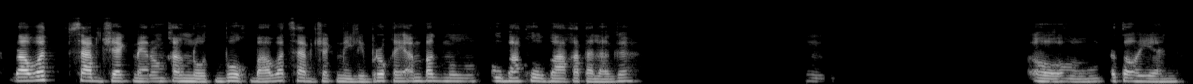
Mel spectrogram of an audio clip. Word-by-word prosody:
bawat 190 +5 +7 0.2
subject 155 -2 +4
meron 145 0 -2
kang 145 0 +2
notebook. 140 +4 0
Bawat 145 +3 0
subject, 145 -3 -2
may 140 -2 -3
libro. 130 +5 0
Kaya 150 0 -1
ang 160 - -3
bag 165 0 +1
mo, 150 -1 -6
kuba-kuba 145 -2 0
ka 145 0 -2
talaga. 130 +4 -3 1.7
Mm. 145 -2 -21 2.0
Oo, 135 -1 -3
totoo 155 -3 -1
'yan. 130 -1 -4
145 Hz, 100 wpm, -23 LUFS, 135-155 Hz, 2.0 s, bawat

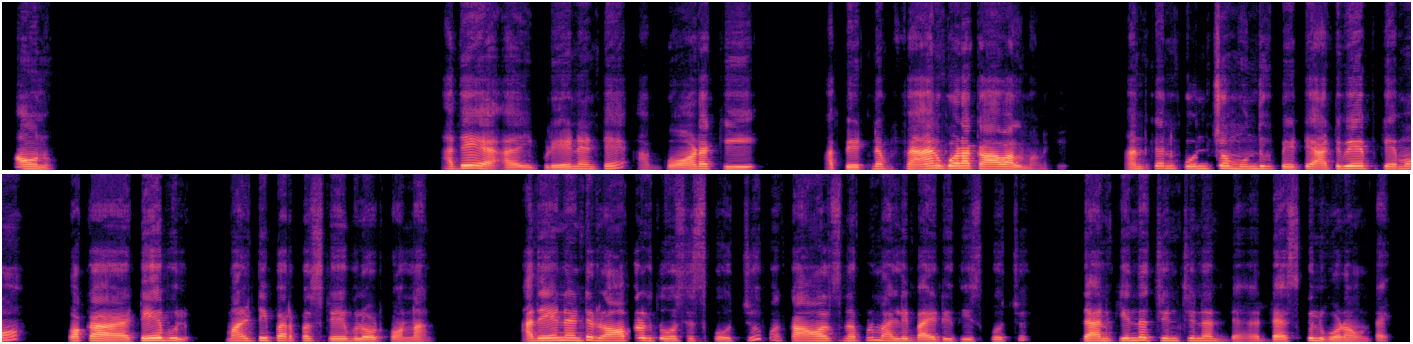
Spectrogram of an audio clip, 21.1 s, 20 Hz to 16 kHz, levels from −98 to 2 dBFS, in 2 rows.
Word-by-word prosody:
అవును. 195 0 +1 3.0
అదే 245 +5 +5 0.3
ఆహ్, 160 -1 -1
ఇప్పుడేంటంటే, 185 +7 -3 0.2
ఆ - - -14 0.2
గోడకి 190 +4 +1 0.7
ఆ - - -1
పెట్టినప్పుడు 185 +2 -3
ఫ్యాన్ 220 +6 +8
గూడా 235 0 +8
కావాలి 200 -6 +5
మనకి. 100 -1 -26 0.5
అందుకని 225 +5 -3
కొంచెం 210 +3 0
ముందుకు 200 +1 -3
పెట్టి 190 0 -3
అటువైపుకేమో 215 +1 +2 0.5
ఒకా 200 0 +4 0.3
టేబులు, 220 +1 +5 0.3
మల్టీ 200 +4 +1
పర్పస్ 200 -1 -3
టేబులొకటి 185 -2 -1
కొన్నాను. 150 +1 -5 0.7
అదేంటంటే, 230 +5 +1
లోపలికి 210 +3 +1
తోసేసుకోవచ్చు. 190 - -8
మ - - -12 0.2
కావాల్సినప్పుడు 200 +3 -1
మళ్ళీ 190 -1 -3
బయటికి 170 +1 -2
తీసుకోవచ్చు. 160 +1 -11 0.5
దాని 190 +1 +3
కింద 210 +4 +1 0.2
చిన్న, 195 -1 -3
చిన్న 205 -1 -3 0.2
డె - - -11 0.2
డెస్కు‌లు 160 +6 -1
గూడా 175 0 -1
ఉంటాయి. 140 - -13
195 Hz, 110 wpm, -23 LUFS, 180-210 Hz, 3.0 s, ఫ్యాన్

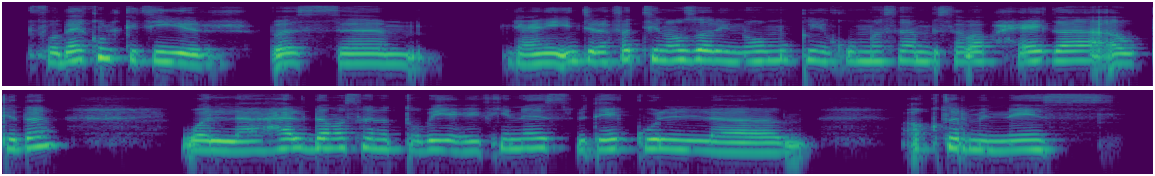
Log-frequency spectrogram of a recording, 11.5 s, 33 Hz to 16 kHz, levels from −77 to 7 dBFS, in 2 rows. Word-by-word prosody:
فباكل 220 +7 +2
كتير، 200 -8 0
بس 185 +2 -1
آمم، 180 -1 -1 0.3
يعني 180 -1 +3
أنتِ 210 +1 -1
لفتِ 230 +4 +1
نظري 225 0 +3
إن 200 -1 -4
هو 210 +1 -1
ممكن 220 +1 -4
يكون 210 +1 -4
مثلًا 210 0 -2
بسبب 205 +1 -2
حاجة 215 +1 +2
أو 180 -3 +1
كده 230 +8 0 0.6
والّا 190 -2 +4
هل 220 +3 +1
ده 225 +1 +3
مثلًا 225 -1 -2
الطبيعي 195 -2 -2
في 220 - -7
ناس 225 +2 -3
بتاكل 205 -2 0 1.0
أكتر 230 -2 -1
من 190 -2 -1
ناس؟ 205 +1 -4
205 Hz, 145 wpm, -22 LUFS, 190-220 Hz, 1.0 s, والّا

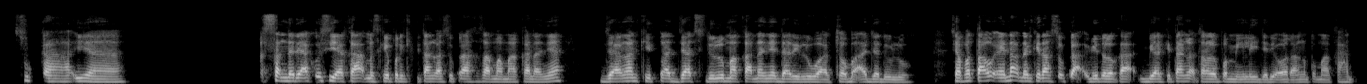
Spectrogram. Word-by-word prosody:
Suka, 140 -7 -2
iya. 125 -4 0 1.3
Pesan - - +1
dari 160 0 +4
aku 150 +4 +2
sih 180 - 0
ya 140 - +2
Kak, 145 - +4
meskipun 140 0 -1
kita 135 +1 -2
nggak 130 -1 0
suka 135 0 -2
sesama 130 -1 +1
makanannya, 125 +5 -1 0.4
jangan 140 +3 +2
kita 145 -2 -2
judge 140 0 +1
dulu 140 +1 +2
makananya 140 0 +1
dari 125 -1 +2
luar, 125 -2 +1
coba 110 - -1
aja 125 +1 -1
dulu. 110 -2 -4 0.4
Siapa 155 +1 +3
tahu 165 0 +3
enak 175 +4 +3
dan 155 -1 +2
kita 150 -1 +3
suka 145 - 0
gitu 135 +1 0
loh 130 - +2
Kak, 130 - +1
biar 130 0 +1
kita 135 +1 0
nggak - - -2
terlalu 125 -2 +1
pemilih 120 -1 -3
jadi 115 +1 -3
orang 115 0 -2
tuh 125 - -14
makan. 110 +2 -8
135 Hz, 185 wpm, -24 LUFS, 125-145 Hz, 1.3 s, dari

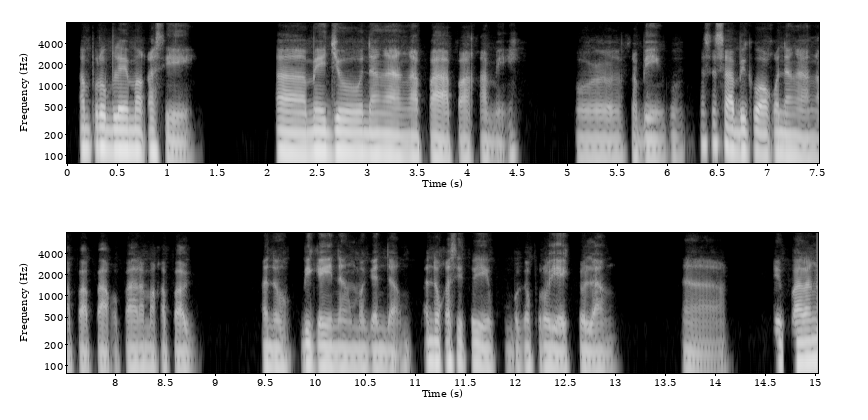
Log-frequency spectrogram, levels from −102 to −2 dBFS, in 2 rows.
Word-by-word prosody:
Ang 120 - +3
problema 120 -2 +6
kasi, 85 -9 -2 0.8
ah, 105 -2 +5
medyo 110 0 +6
nangangapa 95 -4 +3
pa 85 +1 -5
kami 85 +4 -9 0.6
or 90 -1 -4
sabihin 85 -1 -4
ko 90 0 -13 0.2
masasabi 140 -6 +1
ko 110 -3 +2
ako 110 - -8
nangangapa 90 -4 -1
pa 80 -1 -5
ko 80 - -17
para 90 0 -3
makapag 85 -2 -5 0.7
ano, 90 -1 -1
bigay 95 -2 +2
ng 90 -1 -1
magandang 85 0 -4
ano 110 0 +2
kasi 110 0 -2
ito, - - -12
eh, 90 -3 +1 0.2
kumbaga 85 +2 -8
proyekto 85 -2 -3
lang 80 -1 -5 0.7
na 75 -3 -8 0.5
yung 105 -2 -4
parang 110 +2 +5
90 Hz, 130 wpm, -24 LUFS, 85-105 Hz, 0.8 s, problema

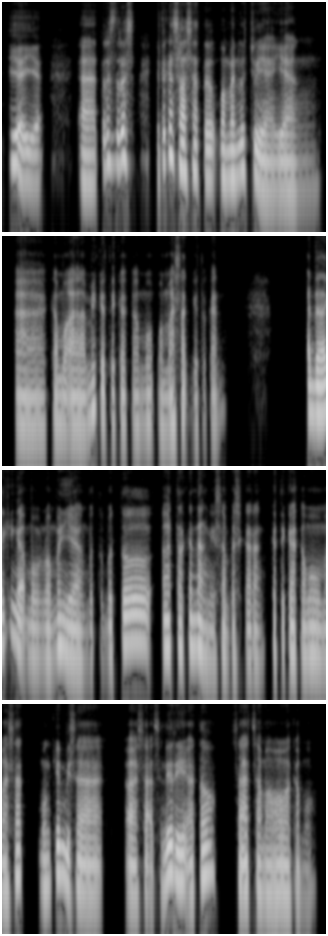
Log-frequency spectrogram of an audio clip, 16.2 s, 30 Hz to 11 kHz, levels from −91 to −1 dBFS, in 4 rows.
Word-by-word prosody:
Iya 180 - +6
iya, 110 -1 0 0.5
eee, 110 -1 +3
terus 180 +3 -1
terus, 195 +1 +4 0.3
itu - - -3
kan 215 - +6
salah 150 -3 +5
satu 140 -3 0 0.2
momen 125 0 +3
lucu 145 -2 0
ya 95 -2 +3
yang, 95 -1 +1 0.5
eee, 90 -1 -1
kamu 95 0 -1
alami 90 +6 +1
ketika 95 -2 -2
kamu 90 +1 -6
memasak, 90 +1 -1
gitu - - -10
kan. 90 0 -5 1.1
Ada 120 0 +6
lagi 130 - -10
nggak, 110 -3 +3
momen-momen 95 +4 -1
yang 95 -4 +1
betul-betul, 130 +7 +1
eee, 120 0 +2
terkenang 120 -1 +2
nih 90 - -6
sampai - - -3
sekarang 95 -1 -4
ketika 105 - 0
kamu 100 0 0
memasak? 95 +9 0 0.2
Mungkin 105 +8 +1
bisa, 90 -3 +1 0.3
eee, 90 -1 +3
saat - - -1
sendiri 125 +1 +4
atau 135 +10 +1 0.2
saat 95 +2 +3
sama 90 -2 -1
mama 90 0 +2
kamu? 80 +5 -9
100 Hz, 165 wpm, -28 LUFS, 90-125 Hz, 1.1 s, Iya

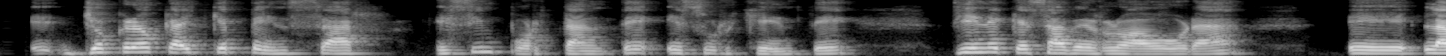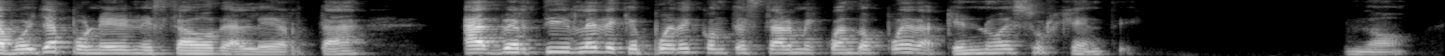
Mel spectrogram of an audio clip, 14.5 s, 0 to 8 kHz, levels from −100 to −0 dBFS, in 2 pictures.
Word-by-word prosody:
eh, 165 - -10
yo 205 +7 0
creo 235 0 +3
que 220 - +1
hay 205 0 +4
que 220 +1 0
pensar: 160 -5 -1 0.2
"¿Es 165 0 -1
importante?, 145 -7 -5
¿es 175 -1 -3
urgente?, 155 0 -6 0.4
¿tiene 225 +2 +1
que 195 -3 +1
saberlo 165 -5 +2
ahora?". 140 +4 0 0.4
Eh, 165 -2 +2
"¿la 180 -2 +9
voy 190 +3 +2
a 250 0 +2
poner 175 -1 0
en 175 -1 -5
estado 160 -1 +2
de 150 - -2
alerta?". 135 +2 -4 0.4
Advertirle, 215 +4 +5
de 230 -1 +2
que 200 - -2
puede 210 +2 -2
contestarme 190 -2 -3
cuando 185 0 -3
pueda. 200 -1 -3
Que 160 - -3
no 180 +3 -4
es 195 +2 -5
urgente 140 - -11 1.1
¿no? 125 -3 -11
170 Hz, 150 wpm, -23 LUFS, 155-200 Hz, 1.1 s, la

